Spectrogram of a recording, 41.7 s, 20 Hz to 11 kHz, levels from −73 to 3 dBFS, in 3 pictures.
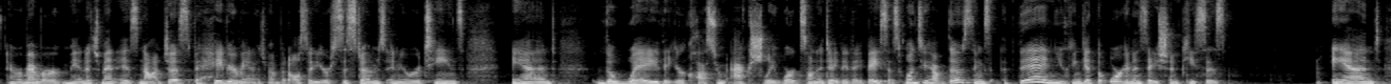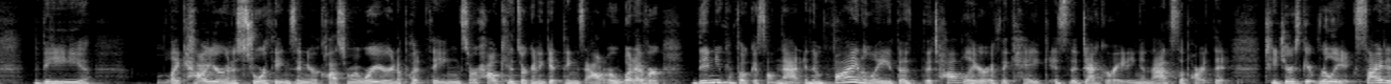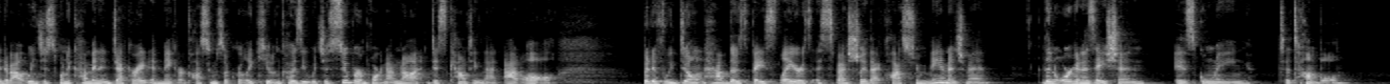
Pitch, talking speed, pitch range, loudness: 185 Hz, 210 wpm, 175-205 Hz, -19 LUFS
